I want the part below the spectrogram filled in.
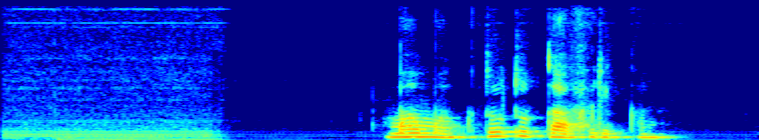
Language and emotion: Russian, neutral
